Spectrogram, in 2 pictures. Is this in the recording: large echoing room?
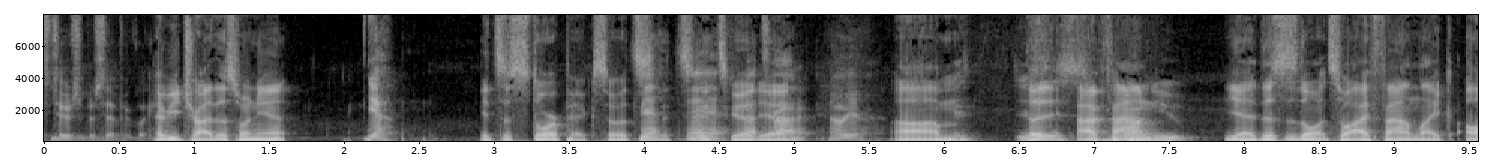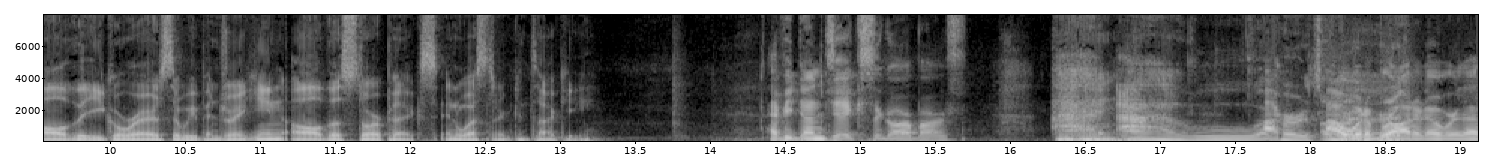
no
